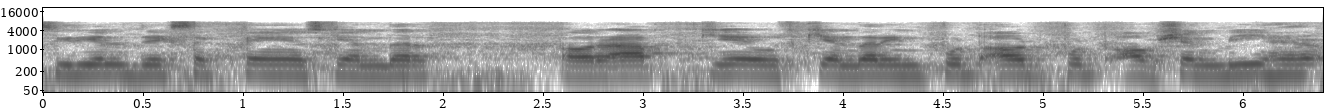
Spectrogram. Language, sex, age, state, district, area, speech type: Urdu, male, 30-45, Telangana, Hyderabad, urban, spontaneous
